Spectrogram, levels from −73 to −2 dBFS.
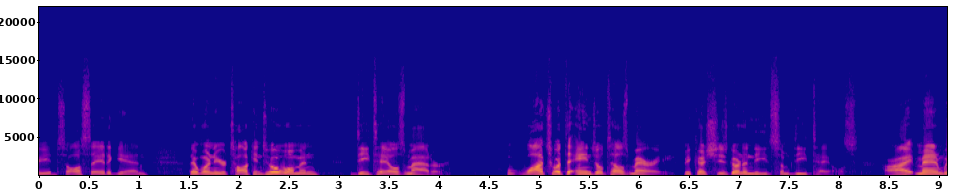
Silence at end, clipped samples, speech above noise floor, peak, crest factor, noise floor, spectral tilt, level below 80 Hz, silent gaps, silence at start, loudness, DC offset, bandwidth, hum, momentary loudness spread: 0 s; under 0.1%; 40 dB; -12 dBFS; 20 dB; -71 dBFS; -5 dB/octave; -82 dBFS; none; 0 s; -32 LUFS; under 0.1%; 15.5 kHz; none; 19 LU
